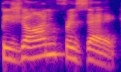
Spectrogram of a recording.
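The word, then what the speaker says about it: Bichon Frisé: you say it good that's a weird pronunciation it's not weird I'm so sorry it's French I am not insulting you French that's just not how we sound words out here so Bon fris it's a popular trendy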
